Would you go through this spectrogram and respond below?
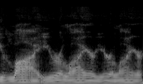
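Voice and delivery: ordinary talk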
